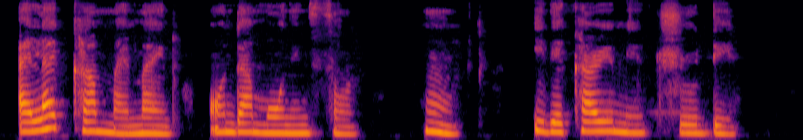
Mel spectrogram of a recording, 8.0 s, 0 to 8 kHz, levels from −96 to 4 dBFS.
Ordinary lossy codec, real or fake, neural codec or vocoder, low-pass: none; real; none; none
